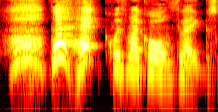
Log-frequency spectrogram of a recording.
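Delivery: loud, high outburst; impatient exclamation; dismissive cry. A narrator's reading. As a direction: burst out, brushing off the nagging. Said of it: "cried Mister Cranky".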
